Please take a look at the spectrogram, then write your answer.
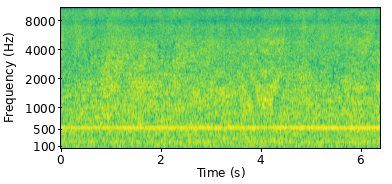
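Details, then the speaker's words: Hoover Encore U4595 vacuum motor during refurb: steady high rush of air with a constant mid-pitched motor tone, no rattles or grinding; runs smoothly, bottom motor bearing unchecked but sounds generally okay. "That sounds really good. I just got some dirt there. Yeah, it's just dirt. That's kind of fun. I just gotta plug that a little bit. That sounds really nice."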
